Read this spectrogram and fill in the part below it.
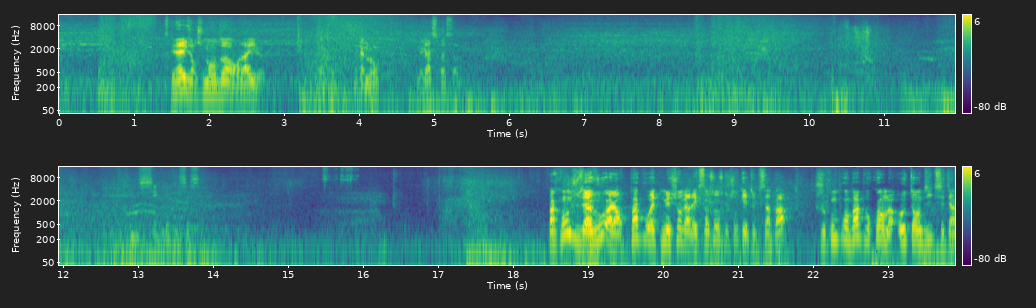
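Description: Spell effects whoosh and crackle during a game battle.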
